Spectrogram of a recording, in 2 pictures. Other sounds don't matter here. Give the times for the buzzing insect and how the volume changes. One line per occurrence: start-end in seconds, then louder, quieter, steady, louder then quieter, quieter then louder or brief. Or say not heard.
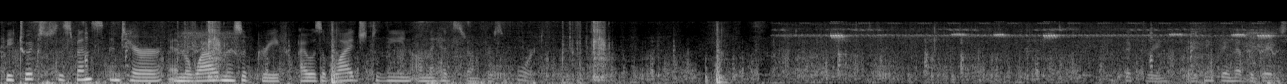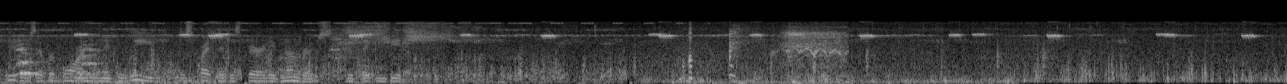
0.0-25.6 steady.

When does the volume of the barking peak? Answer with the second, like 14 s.
13 s.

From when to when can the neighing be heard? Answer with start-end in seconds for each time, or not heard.
0.8-2.5, 11.4-12.8, 19.7-21.4.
